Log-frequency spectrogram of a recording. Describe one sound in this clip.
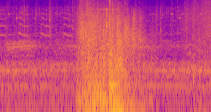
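A heavy wooden chest lid creaks open.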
